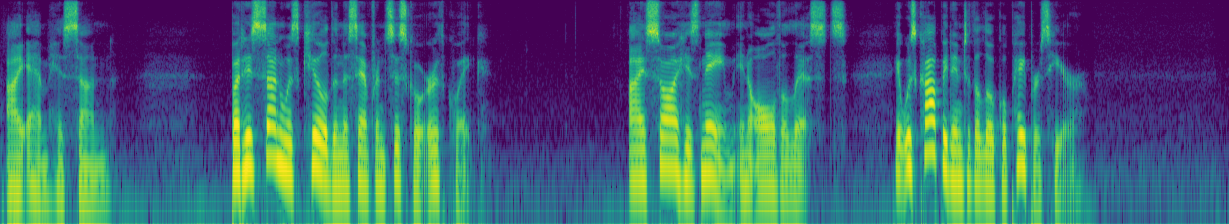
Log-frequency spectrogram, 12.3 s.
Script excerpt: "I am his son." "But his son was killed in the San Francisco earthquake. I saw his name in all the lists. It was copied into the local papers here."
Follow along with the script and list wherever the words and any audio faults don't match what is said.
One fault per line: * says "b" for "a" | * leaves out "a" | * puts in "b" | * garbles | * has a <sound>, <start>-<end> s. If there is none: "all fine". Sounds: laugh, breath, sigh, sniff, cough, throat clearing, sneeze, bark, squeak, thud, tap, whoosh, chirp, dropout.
all fine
